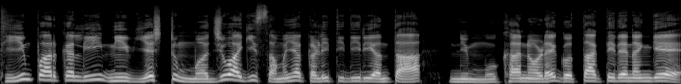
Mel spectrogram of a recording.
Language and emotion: Kannada, happy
